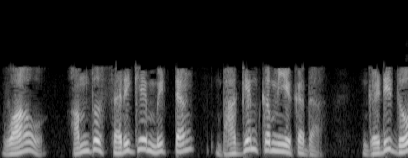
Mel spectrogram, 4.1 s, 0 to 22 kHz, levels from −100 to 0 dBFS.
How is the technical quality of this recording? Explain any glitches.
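Codec damage is plainly audible across the whole speech clip, with room noise about 55 dB below the speech. Throughout, the treble sounds likely rebuilt by HE-AAC compression, consistent with a very low bitrate near 20 kbps. Copied lower bands make s sounds gritty and metallic, unlike a simple low-pass, which would sound dull instead.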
